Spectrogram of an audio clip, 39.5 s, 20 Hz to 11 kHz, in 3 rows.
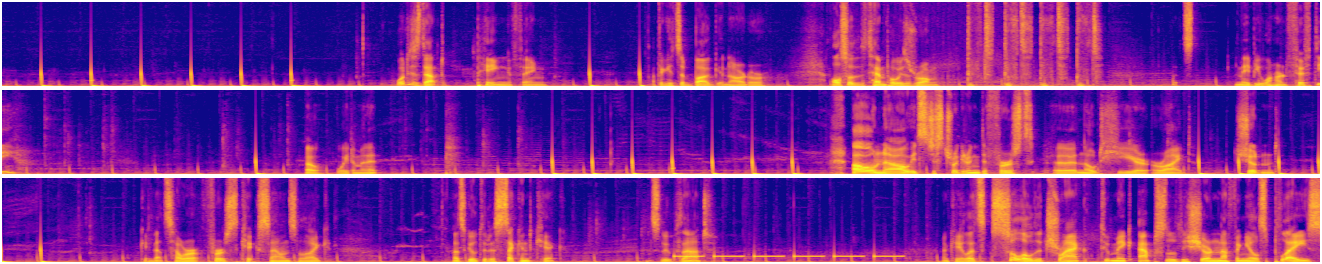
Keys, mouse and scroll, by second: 3.8 space, 5.2 g, 5.5 click, 5.8 space, 6.8 space, 8.4 click, 9.9 click, 10.3 click, 10.7 click, 11.0 click, 13.1 click, 13.9-17.0 typing, 17.1 click, 17.5 click, 18.3 ], 18.7 l, 21.9 space, 22.5 scroll up 2, 24.8 ], 25.2 l, 27.5 space, 27.9 g, 28.3 ctrl+scroll up 2, 31.1 click, 31.8 click, 32.7 ], 33.1 l, 33.8-34.7 scroll down 7, 35.4 ctrl+scroll up 2, 35.9 ctrl+space, 36.8 click.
